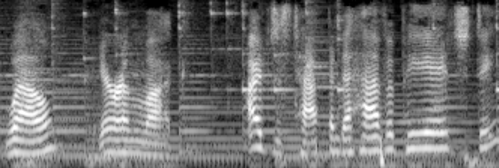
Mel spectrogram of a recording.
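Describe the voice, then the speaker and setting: A woman host delivers a playful, inviting scripted opening at a middle pitch. Clear music plays underneath her voice. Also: normal speed, low-quality recording. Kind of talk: scripted show intro. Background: music bed.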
